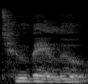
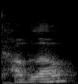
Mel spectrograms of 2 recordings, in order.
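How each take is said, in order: First: The name does not sound like tough love. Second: The name sounds like the phrase tough love. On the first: The speaker calls it right. "That's how to pronounce her name" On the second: The speaker calls it wrong. "like a play on tough love"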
